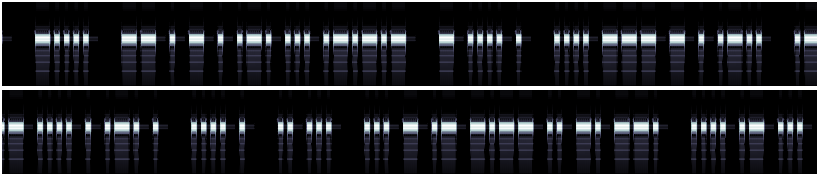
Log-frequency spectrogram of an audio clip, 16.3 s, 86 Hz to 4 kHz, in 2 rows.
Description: Morse code, heard as a keyed tone, about 25 wpm, 750 Hz. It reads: 6 METERS. THE HOTEL WHERE HE IS STAYING HAS
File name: Archive / 25 WPM / 25WPM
